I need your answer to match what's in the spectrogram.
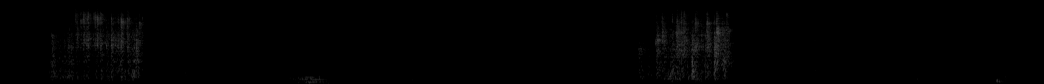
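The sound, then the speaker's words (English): Two bursts of tarot cards being shuffled, each a crisp riffling rush about a second long, separated by a quiet stretch with faint taps and a low hum underneath. “You can connect to the card by listening in for the sound of them being shuffled.”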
